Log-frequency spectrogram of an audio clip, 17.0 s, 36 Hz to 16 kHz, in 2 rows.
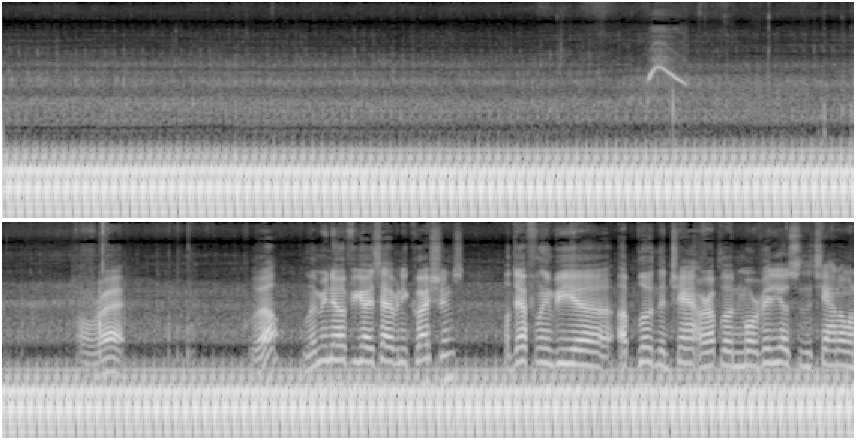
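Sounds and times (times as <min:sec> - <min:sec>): car exhaust idling burble: 0:00.0 - 0:17.0
high falling chirp: 0:06.2 - 0:07.1.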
